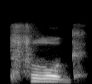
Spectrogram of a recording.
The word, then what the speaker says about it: Pflug: So it's again like in the first one, pf. Yes, yes, it's pf, and that's actually pflug.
